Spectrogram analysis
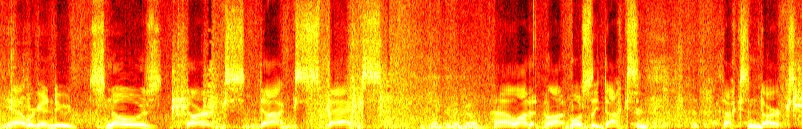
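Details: Adult man speaking outdoors; Normal voice.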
